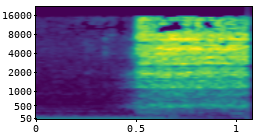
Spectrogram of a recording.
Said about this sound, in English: I love this video because he doesn't really talk, right? He smokes. The close-up of him smoking. And the rest of the video is him just kind of like gasping for air.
